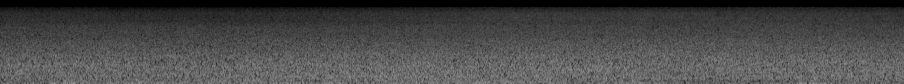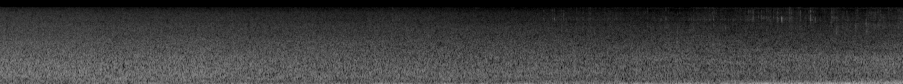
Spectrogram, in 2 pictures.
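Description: Tyres hiss over a wet road.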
